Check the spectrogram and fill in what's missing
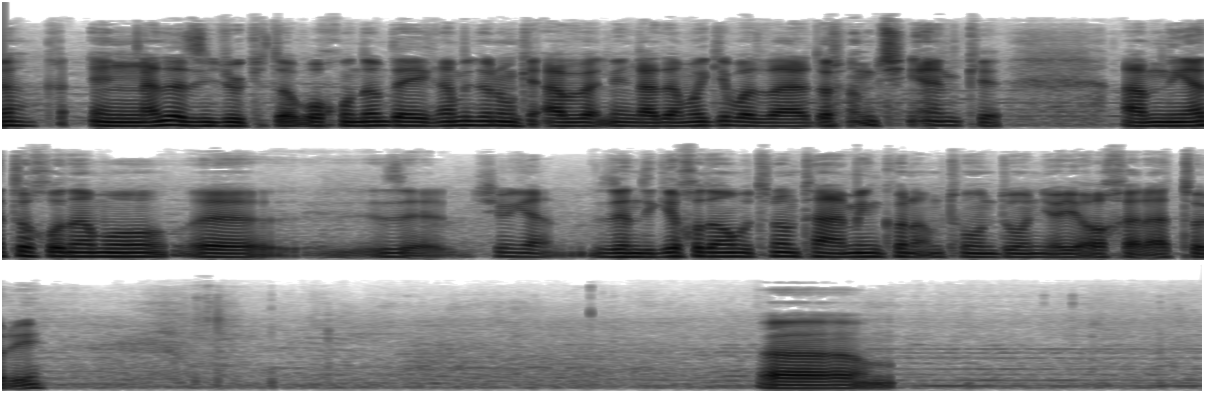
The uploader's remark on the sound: Once again I am at an airport rambling nonsense into the microphone. Airport Sessions.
